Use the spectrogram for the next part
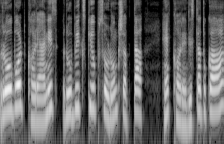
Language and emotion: Goan Konkani, surprised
